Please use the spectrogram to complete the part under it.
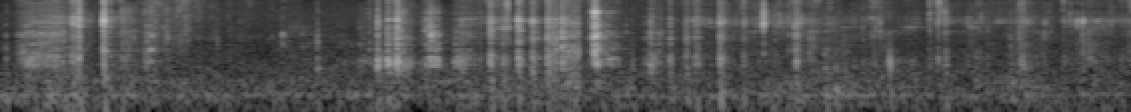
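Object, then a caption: Bar of soap scraped with a blade. A utility knife blade scrapes long shavings off a pale yellow solid bar of soap, making quiet, dry, crisp scraping and crackling sounds. The sound is mostly bright and high, with short sharp ticks and a few louder snaps over a soft hiss.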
